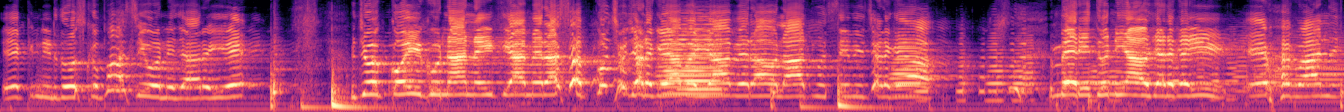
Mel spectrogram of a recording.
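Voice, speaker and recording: Desperate innocent sister in folk theatre, slow wailing pleas, really loud music behind. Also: male voice, very high-pitched, level tone, vocal fry, long reverb tail, exaggerated voice. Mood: anguished, indignant. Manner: wailing, declamatory, repetitive pleading. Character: desperate wronged sister pleading her innocence. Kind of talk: nautanki folk stage melodrama. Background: loud folk instruments with tabla.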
